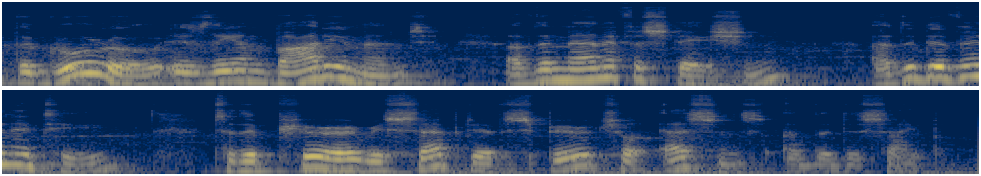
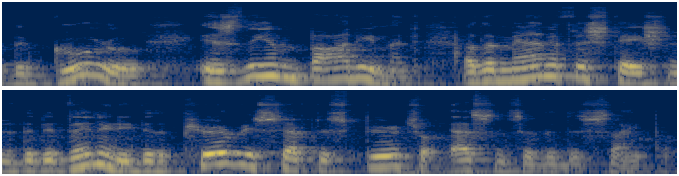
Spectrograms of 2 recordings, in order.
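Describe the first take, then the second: First: The sentence is read slowly. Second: The sentence is read quickly.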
